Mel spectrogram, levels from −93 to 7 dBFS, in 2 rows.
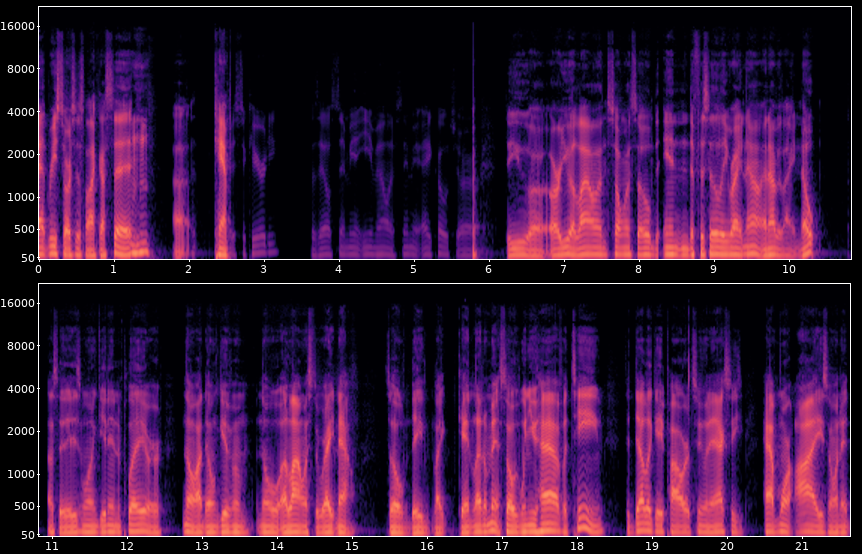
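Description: From 2.56 to 5.79 s the speech collapses by about 33 dB to a faint residue, likely from one channel inverted cancelling on a mono sum. Unlike a dropout or gain cut, a faint trace remains rather than silence or a uniformly quieter voice.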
